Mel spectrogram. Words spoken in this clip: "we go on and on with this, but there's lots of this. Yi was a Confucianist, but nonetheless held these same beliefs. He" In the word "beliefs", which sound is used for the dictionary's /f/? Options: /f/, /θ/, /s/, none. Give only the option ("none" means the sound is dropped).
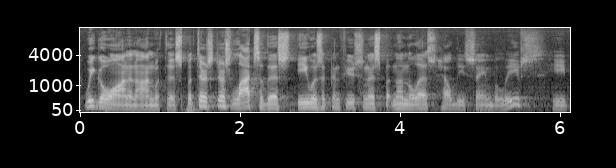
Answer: /f/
